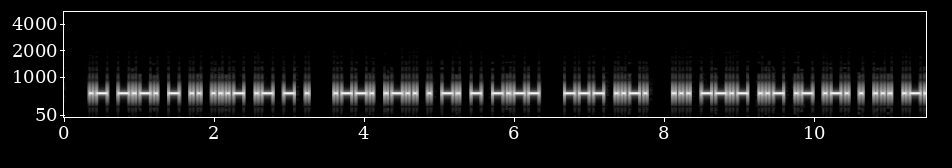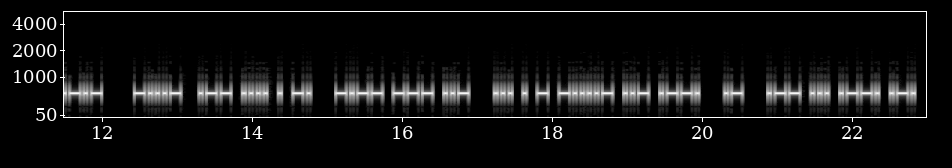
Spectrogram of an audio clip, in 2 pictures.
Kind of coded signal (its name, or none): Morse code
